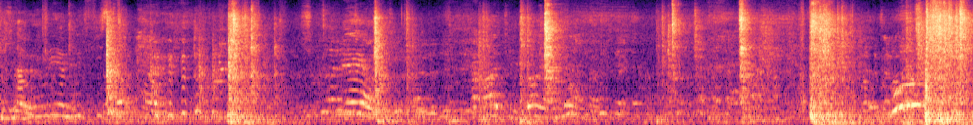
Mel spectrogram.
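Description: Metal cage bars rattle and clank.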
